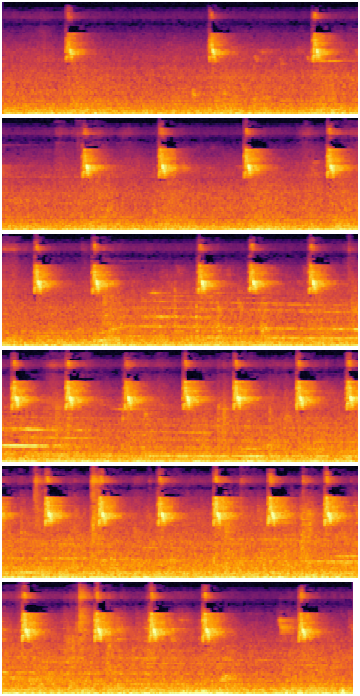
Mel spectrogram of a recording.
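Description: A bird calling over and over with short, sharp chirps, about one a second at first and quickening to about one and a half a second.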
